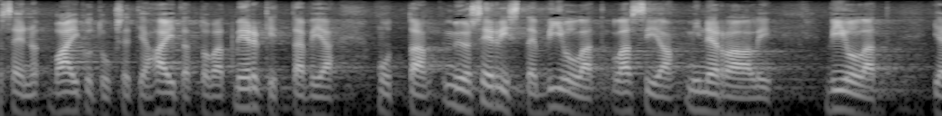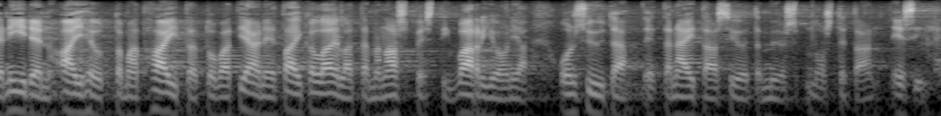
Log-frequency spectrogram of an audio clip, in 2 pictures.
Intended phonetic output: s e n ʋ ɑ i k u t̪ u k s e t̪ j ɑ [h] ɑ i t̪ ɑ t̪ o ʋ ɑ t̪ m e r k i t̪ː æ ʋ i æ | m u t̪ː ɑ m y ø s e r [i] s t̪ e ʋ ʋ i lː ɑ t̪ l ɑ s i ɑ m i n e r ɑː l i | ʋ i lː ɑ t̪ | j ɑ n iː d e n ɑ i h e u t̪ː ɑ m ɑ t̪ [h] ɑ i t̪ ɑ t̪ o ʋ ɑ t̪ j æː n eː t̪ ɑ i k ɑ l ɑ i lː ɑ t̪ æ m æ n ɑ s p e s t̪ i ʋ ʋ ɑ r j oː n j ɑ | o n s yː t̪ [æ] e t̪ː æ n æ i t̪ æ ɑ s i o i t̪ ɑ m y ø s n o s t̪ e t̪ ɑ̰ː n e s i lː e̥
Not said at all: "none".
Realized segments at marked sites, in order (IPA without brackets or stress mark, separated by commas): h, i, h, æ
